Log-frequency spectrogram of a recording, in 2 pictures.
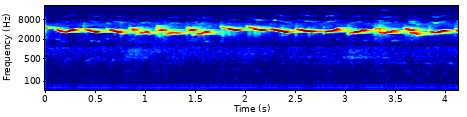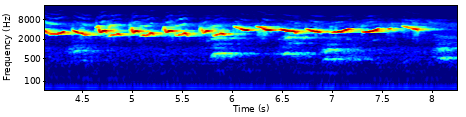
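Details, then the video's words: Captive-bred chestnut-bellied seed finch (curió) from Brazil in full song: rapid rolling whistled notes repeated about four times a second, bouncing between high and slightly lower pitches, with a few softer low notes near the end. "CURIÓ SINATRA"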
